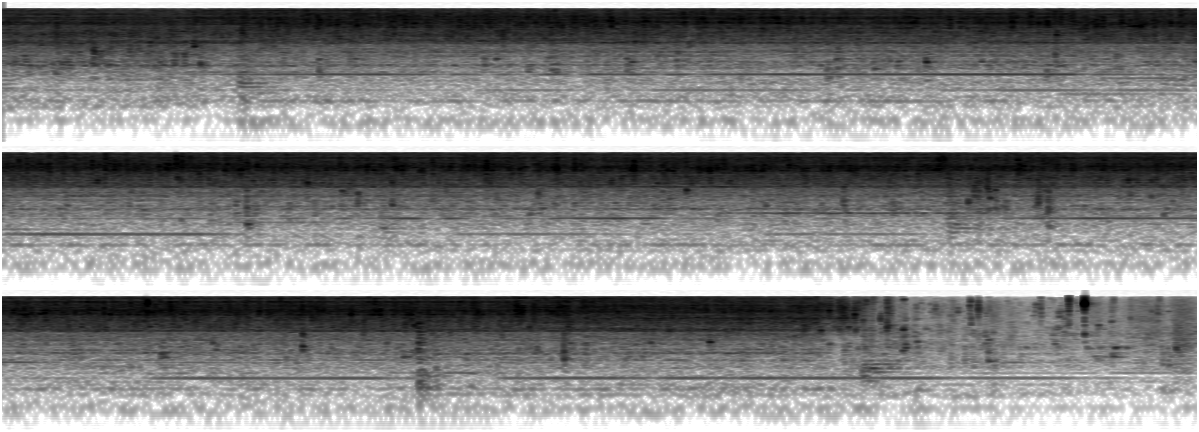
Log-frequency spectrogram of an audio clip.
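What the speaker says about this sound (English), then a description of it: "The only reason that I continue to pour water in there is because the drain out the cup is faster than it's actually pumping." Water pours steadily into a cup while a small pump drains it, giving a continuous trickling, splashing stream close by with no talk, ending abruptly near the end.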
